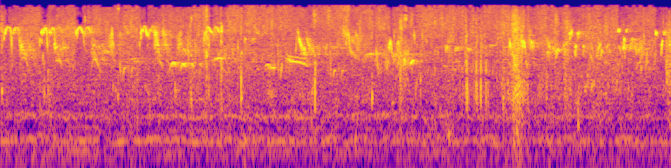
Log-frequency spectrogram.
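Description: Outdoor ambience of small birds chirping: many short, high chirps scattered throughout, over a steady low hum. There is a brief louder burst of noise about five seconds in.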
